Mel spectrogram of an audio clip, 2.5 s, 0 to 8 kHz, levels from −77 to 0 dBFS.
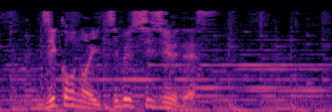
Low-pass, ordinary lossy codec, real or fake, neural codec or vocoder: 7.2 kHz; MP3, 24 kbps; real; none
